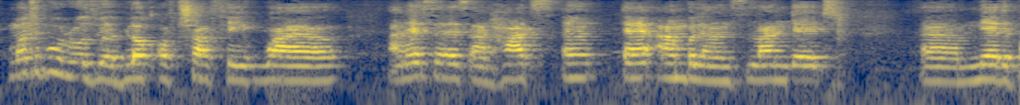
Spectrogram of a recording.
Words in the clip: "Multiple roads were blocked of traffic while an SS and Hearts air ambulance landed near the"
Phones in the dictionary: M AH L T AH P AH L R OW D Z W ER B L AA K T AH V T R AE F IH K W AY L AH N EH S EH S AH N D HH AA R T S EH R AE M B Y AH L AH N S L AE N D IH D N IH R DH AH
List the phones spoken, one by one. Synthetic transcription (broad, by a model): M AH L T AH P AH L R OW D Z W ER B L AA K AH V T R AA F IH K W AY L AH N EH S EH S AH N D HH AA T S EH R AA M B Y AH L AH N S L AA N D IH D N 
